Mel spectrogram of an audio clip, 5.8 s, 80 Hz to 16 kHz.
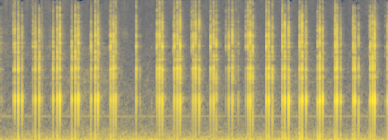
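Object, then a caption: Small closed metal mint tin. A small, hollow, closed rectangular metal Altoids mint tin is held in the hands and tapped with fingertips and fingernails. About 22 quick, uneven taps each give a short, bright metallic click with a tinny ring near 1.1 kHz, over a faint low rumble.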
